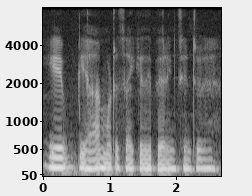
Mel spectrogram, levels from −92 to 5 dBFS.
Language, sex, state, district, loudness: Hindi, female, Bihar, Muzaffarpur, -15 LUFS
